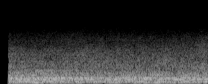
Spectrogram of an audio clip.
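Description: A pack of Whelen Modified race cars' V8 engines running together, a steady drone with an even pitch.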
